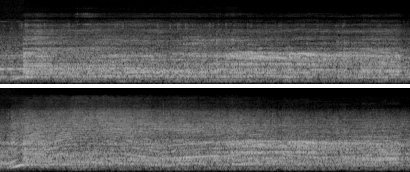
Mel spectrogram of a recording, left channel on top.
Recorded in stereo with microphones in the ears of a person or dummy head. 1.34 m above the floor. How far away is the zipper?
About 1.8 m.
